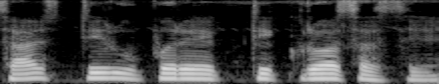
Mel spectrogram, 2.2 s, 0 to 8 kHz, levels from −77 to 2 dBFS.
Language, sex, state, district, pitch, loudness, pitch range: Bengali, male, Assam, Hailakandi, 130 Hz, -17 LUFS, 120-135 Hz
